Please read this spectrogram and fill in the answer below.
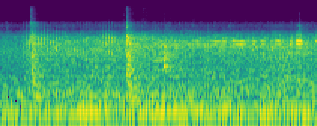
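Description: Steady low mechanical hum of workshop background noise, with two sharp knocks about a second and a half apart.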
